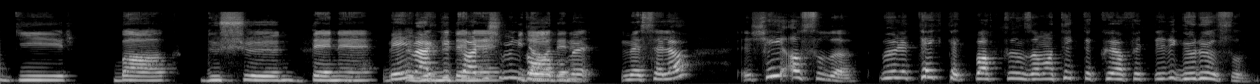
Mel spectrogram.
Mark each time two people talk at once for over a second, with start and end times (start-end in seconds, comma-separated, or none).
3.8-5.9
